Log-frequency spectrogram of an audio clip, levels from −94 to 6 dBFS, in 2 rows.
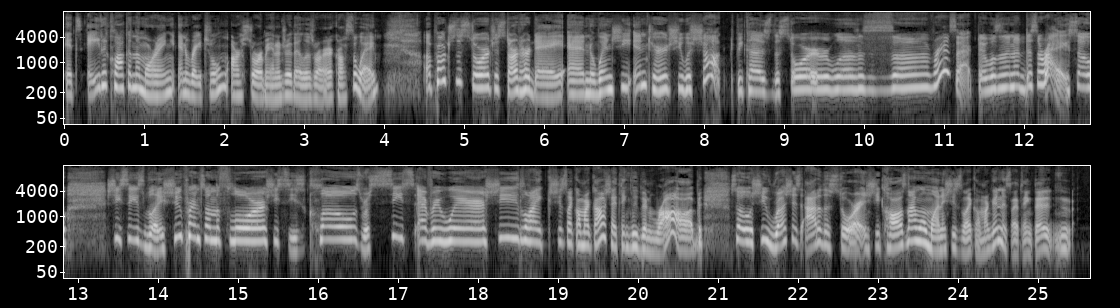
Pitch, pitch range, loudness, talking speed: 245 Hz, 190-275 Hz, -21 LUFS, 210 wpm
